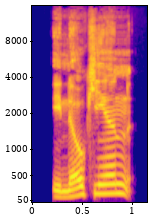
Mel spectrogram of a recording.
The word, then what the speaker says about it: Enochian: But I think it is pronounced Enochian, but then the vowel O is short. Enoch is how I've always heard it pronounced.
